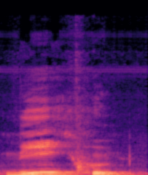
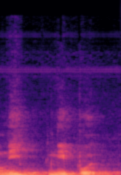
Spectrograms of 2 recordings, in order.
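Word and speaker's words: にふん: So, the next one, nihun. Nihun. Right? Then it's like not nippun. Nippun sounds nice, but I don't know why they don't use nippun. But it is nihun.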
